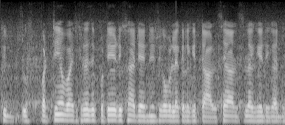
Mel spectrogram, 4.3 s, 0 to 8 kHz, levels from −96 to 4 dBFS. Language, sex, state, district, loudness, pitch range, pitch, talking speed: Hindi, male, Madhya Pradesh, Katni, -16 LUFS, 110-125 Hz, 115 Hz, 280 wpm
